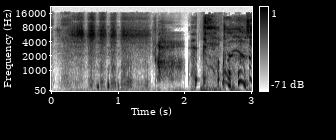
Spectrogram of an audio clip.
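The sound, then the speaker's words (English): A person sniffs repeatedly, a string of short, breathy inhales in quick succession, fairly quiet, with a few huffs of breath between them and no talking. “Sniffing.”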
